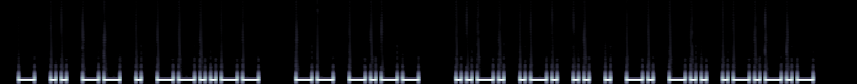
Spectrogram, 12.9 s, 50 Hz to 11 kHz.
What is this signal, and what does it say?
Morse code, heard as a keyed tone, about 15 wpm, 700 Hz. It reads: TIME, MY FRIEND.
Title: Sentences from Top 1100 Words 15wpm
